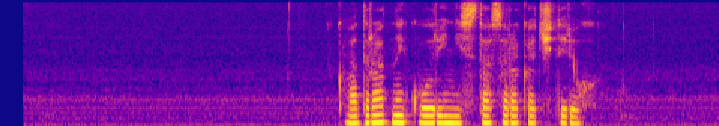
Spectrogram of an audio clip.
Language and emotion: Russian, neutral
